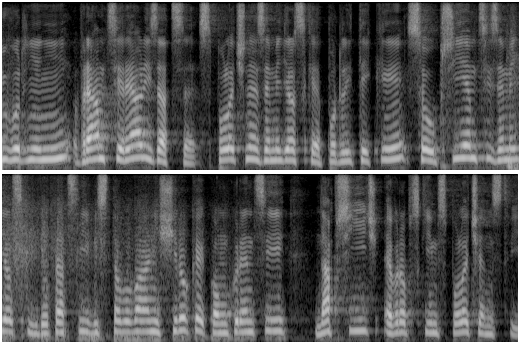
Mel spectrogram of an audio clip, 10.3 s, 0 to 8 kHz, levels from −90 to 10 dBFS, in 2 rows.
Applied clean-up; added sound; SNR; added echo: neural mask model RNNoise.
